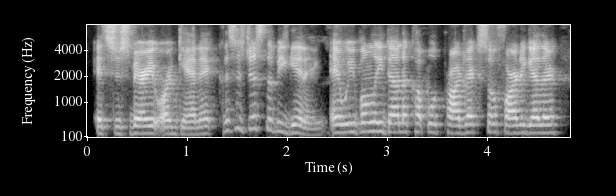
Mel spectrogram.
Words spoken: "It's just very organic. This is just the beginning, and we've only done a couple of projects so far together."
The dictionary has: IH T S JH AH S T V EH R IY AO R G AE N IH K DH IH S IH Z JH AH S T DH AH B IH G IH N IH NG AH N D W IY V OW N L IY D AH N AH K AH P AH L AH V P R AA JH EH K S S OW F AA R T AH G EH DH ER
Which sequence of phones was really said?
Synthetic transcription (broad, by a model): IH T S JH AH S T V EH R IY AO R G AE N IH K DH IH S IH Z JH AH S T DH AH B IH G IH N IH NG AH N W IY V OW N L IY D AH N AH K AH P L AH V P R AA JH EH K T S OW F AA R T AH G EH DH ER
